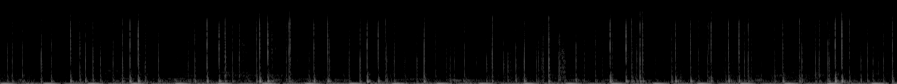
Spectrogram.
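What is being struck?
Paperback book with card cover.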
